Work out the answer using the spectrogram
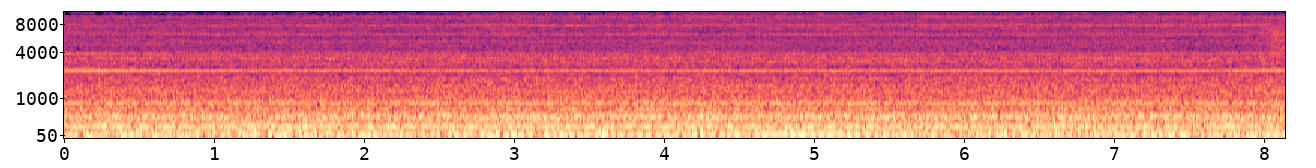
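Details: Ca'Lefort 15-inch dual-zone wine cooler refrigerator after install: constant loud steady buzz with fixed hum that never cycles, far louder than other appliances; cause unclear.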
